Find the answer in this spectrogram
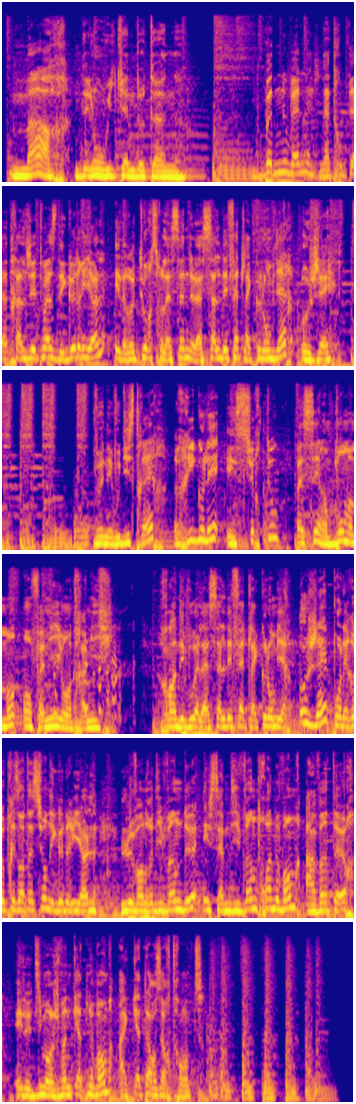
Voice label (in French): spot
